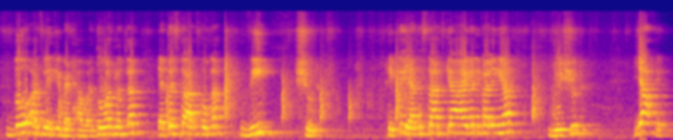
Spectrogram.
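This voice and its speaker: A man's voice: high voice, recorded from a distance, slight background noise. A man teaching English grammar in a chatty lecture style, often asking a question and then answering it himself. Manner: chatty, repeats points, asks and answers himself. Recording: echoey room, voice from off the mic.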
